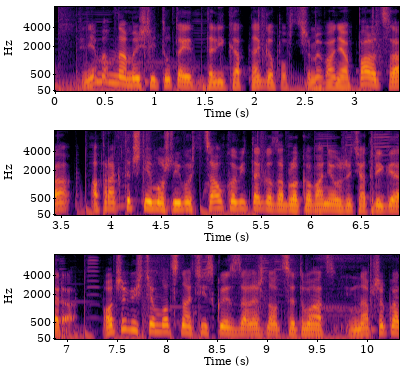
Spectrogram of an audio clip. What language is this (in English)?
Polish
